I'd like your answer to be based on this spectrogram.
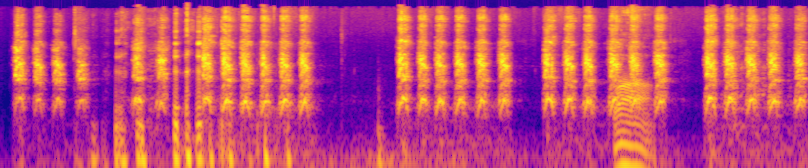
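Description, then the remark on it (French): A dog barks in rapid, yappy, loud bursts, with a few short pauses and a brief whining, wavering cry before the barking resumes; the dog is Funky, voiced by Manu Payette in the film Boulet et Bill. “bah, funky, c'est le chien que vous avez doublé dans, dans Boulet Bill, sa réponse”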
